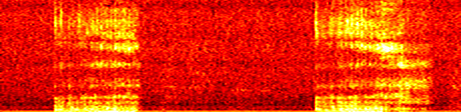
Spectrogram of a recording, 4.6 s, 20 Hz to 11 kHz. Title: snoring 12-23-15 (2)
